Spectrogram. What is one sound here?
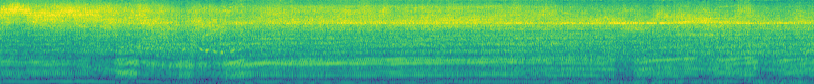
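A string trimmer line whips through grass.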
